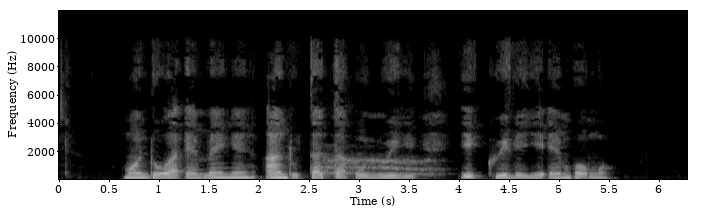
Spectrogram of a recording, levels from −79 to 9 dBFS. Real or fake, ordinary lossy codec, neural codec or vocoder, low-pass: fake; AAC, 32 kbps; vocoder, 22.05 kHz, 80 mel bands, WaveNeXt; 9.9 kHz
